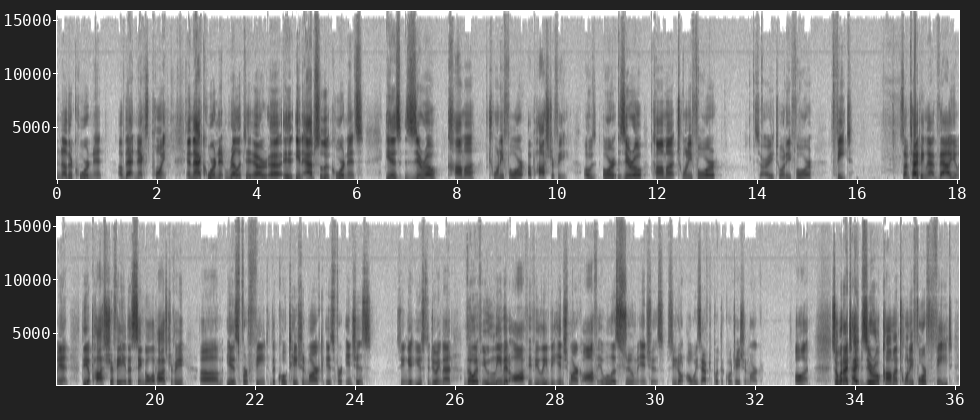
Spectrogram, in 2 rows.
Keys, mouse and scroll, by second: 11.3-12.8 typing, 13.9-15.6 typing.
